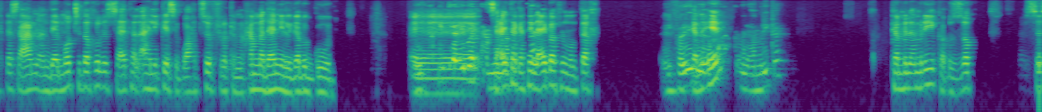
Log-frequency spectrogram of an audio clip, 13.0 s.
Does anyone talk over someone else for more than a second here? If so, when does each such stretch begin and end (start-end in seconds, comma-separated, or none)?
5.2-6.7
